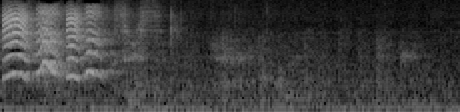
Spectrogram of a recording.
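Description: Squeaky toy ball squeezed several times in quick succession: a loud burst of about five high squeaks within the first half second.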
